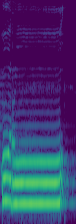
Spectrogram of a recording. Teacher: قروء کو لمبا کر کے نا، یہ بڑی مد ہے نا تو اس کو 4 حرکات کے برابر کھینچیں گے.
